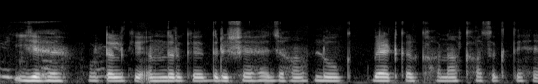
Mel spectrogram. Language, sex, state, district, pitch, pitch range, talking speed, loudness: Marwari, male, Rajasthan, Churu, 170 Hz, 165-175 Hz, 165 wpm, -20 LUFS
